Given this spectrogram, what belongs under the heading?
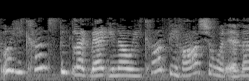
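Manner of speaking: high-pitched, fussy imitation of critics; mock objection. Speaker mimics people objecting to harsh words, high mock protest. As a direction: protest as a scandalized churchgoer would.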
